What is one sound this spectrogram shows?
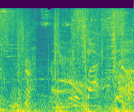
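A fiery explosion bursts with a loud boom.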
